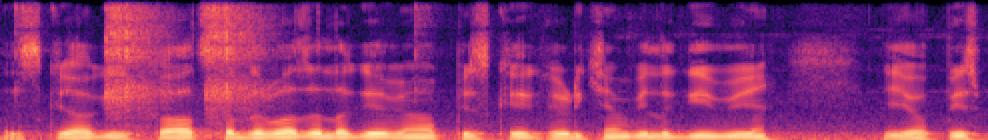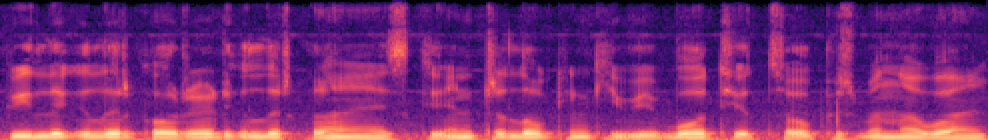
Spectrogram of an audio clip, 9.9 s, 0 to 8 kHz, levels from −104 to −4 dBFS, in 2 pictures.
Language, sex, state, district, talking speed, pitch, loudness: Hindi, male, Rajasthan, Bikaner, 230 wpm, 105 Hz, -16 LUFS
